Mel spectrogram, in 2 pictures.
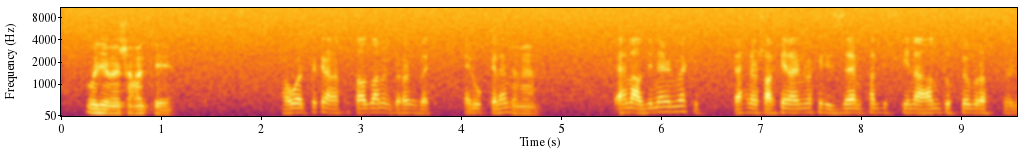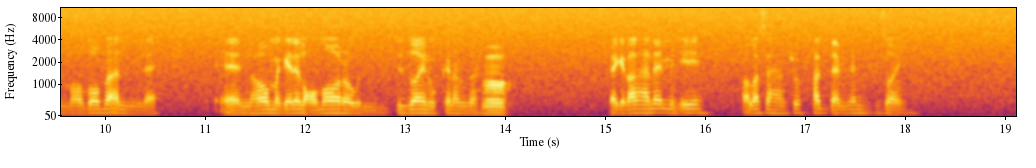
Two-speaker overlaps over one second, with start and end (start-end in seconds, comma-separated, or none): none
